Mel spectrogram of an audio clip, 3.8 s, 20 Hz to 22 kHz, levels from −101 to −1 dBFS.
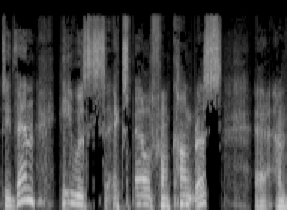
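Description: Repeated packet loss from 0.56 to 3.64 s: dozens of gaps up to 32 ms are patched by extending prior sound, leaving the speech choppy and robotic.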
